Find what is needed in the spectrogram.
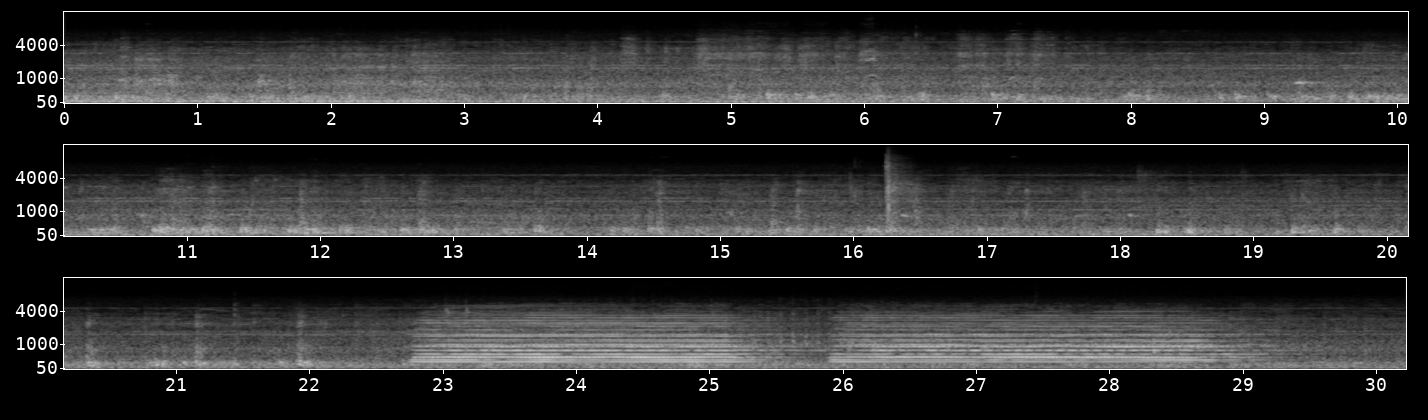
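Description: Diesel locomotives rumbling past at close range, with wheels rattling over the rail. Near the end, a locomotive horn sounds two long blasts, the second slightly longer, louder than everything else.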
